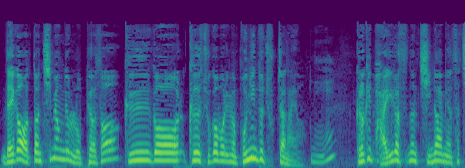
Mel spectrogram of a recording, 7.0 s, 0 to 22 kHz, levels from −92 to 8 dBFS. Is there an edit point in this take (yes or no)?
yes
